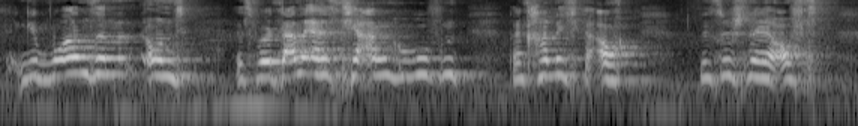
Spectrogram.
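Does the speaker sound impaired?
Yes: cerebral palsy; spasticity in both arms and legs, electric wheelchair, 24-hour personal assistance.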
